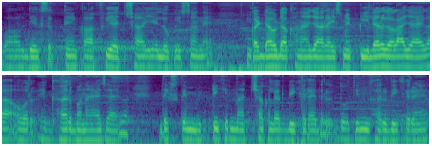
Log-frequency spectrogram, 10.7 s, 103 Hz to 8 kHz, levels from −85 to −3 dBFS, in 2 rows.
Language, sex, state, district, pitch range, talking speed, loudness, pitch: Hindi, male, Bihar, Jamui, 125-130 Hz, 160 wpm, -31 LUFS, 130 Hz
